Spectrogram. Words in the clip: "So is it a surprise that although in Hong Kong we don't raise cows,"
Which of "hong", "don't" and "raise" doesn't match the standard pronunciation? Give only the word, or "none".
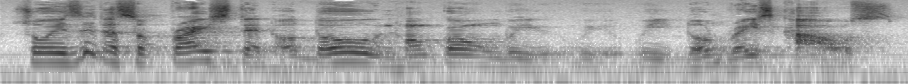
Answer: raise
